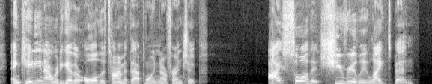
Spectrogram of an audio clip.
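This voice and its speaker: Loud, animated, very fast speech with very wide pitch swings, on a very clean recording with a silent background. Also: woman, medium pitch for a woman. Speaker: podcast host. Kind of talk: casual chat.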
